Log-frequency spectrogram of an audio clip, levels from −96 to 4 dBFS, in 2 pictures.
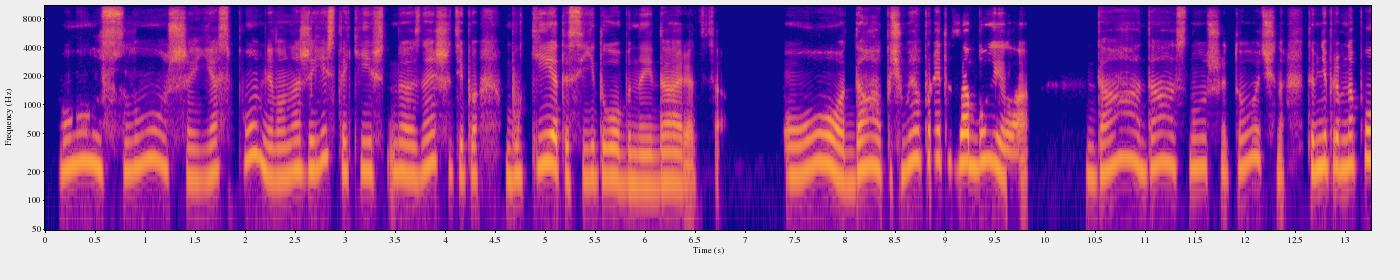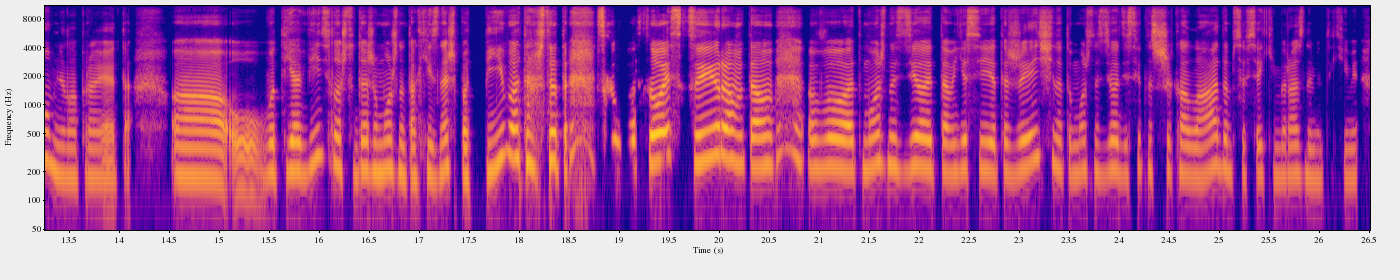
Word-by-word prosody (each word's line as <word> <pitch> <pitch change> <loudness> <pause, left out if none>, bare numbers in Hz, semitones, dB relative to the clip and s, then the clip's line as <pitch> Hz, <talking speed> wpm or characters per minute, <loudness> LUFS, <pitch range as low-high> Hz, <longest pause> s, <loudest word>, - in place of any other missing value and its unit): О, 240 +3 -3
слушай, 220 -4 -1
я 175 +4 -6
вспомнила, 225 -7 -4
у - - -5
нас 205 +3 -3
же 210 +1 -1
есть 270 +7 -2
такие, 205 0 -6
ш - - -3
а, 200 -2 -4
знаешь, 220 +8 -2
э, - - -10
типа 185 -1 -7 0.3
букеты 195 +5 -1
съедобные 170 -4 -3
дарятся. 155 - -4 0.6
О 205 +2 -1
да! 210 +7 -2
Почему 200 +3 -2
я 270 +2 -1
про 275 0 -6
это 270 -2 -9
забыла? 235 -7 +1 0.6
Да, 225 +9 -5
да. 230 +4 -5
Слушай, 220 0 -7
точно, 245 +7 -6 0.2
ты 215 - -2
мне 225 +2 +1
прям 225 -1 -2
напомнила 230 -7 -3
про 175 0 -6
это. 85 - -3 0.4
А, 175 -2 +4
о - - -1
вот 200 +2 -3
я 205 0 +4
видела, 240 +3 -2
что 195 - -4
даже 205 0 0
можно 200 -1 -2
такие, 175 +2 -3
знаешь, 205 +5 +1
под 180 - 0
пиво 280 +8 +4
там 250 -3 +3
что-то 260 +2 +5 0.3
с - - +5
колбасой, 260 - +6
с - - +3
сыром, 270 0 +7
там, 225 0 +5 0.3
вот. 215 -1 +3
Можно 230 +2 -2
сделать 220 0 +2
там, 200 -1 +1
если 210 +1 -2
это 200 0 -2
женщина, 220 +4 -1
то 190 - -11
можно 200 +1 -8
сделать 205 +1 -4
действительно 205 +3 -7
с - - +4
шоколадом, 195 +2 -1
со 190 - -8
всякими 185 0 -8
разными 180 -2 -7
такими. 175 0 -14
210 Hz, 160 wpm, -21 LUFS, 185-235 Hz, 0.6 s, сыром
